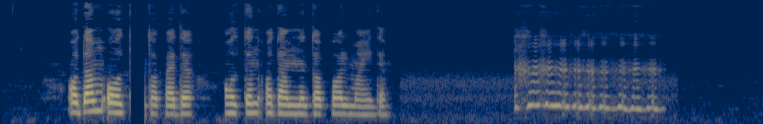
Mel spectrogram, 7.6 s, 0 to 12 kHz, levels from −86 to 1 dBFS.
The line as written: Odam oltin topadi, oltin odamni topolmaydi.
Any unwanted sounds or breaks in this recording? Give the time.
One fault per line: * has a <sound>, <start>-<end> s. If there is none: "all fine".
* has a dropout, 1.3-1.5 s
* has a laugh, 5.1-6.7 s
